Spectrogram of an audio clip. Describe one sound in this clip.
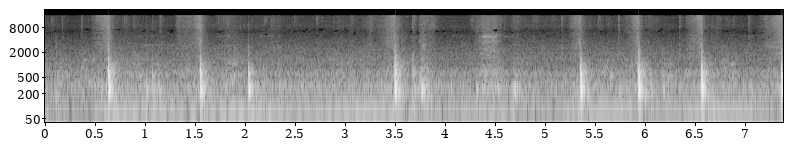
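A knife chops through potatoes onto a cutting board with sharp knocks.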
